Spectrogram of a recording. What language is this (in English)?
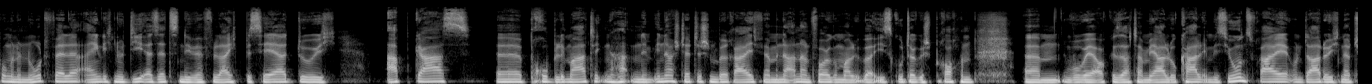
German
